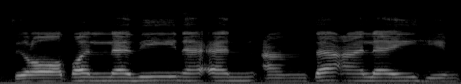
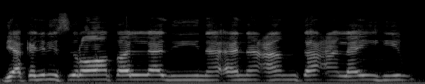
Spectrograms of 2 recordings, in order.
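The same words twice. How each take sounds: First: Siratal ladzina an'amta alaihim recited slowly with a clear ain in an'amta; an'amta said with the ain from the throat; correct Quranic recitation. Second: Reciting siratal ladzina an'amta alaihim with the ain of an'amta blurred; wrong Quranic recitation. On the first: Ustaz showing students the right reading, slow and careful. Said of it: "kena baca". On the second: Ustaz showing students the wrong reading. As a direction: demo of the mistaken way to say an'amta alaihim. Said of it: "Sedangkan kena baca". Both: Shown as a demonstration.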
